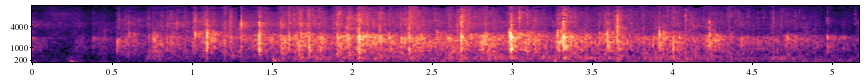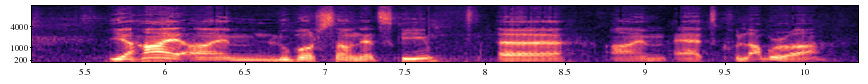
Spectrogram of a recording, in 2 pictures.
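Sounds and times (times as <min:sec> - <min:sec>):
audience applause: 0:00.0 - 0:05.5
speech: 0:05.6 - 0:10.2.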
